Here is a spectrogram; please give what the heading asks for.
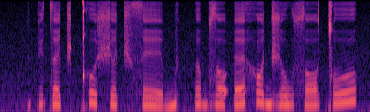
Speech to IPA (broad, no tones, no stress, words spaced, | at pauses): pʲetɛt͡ʃǃʰo ʃət͡ʃ seb | əbzɔʔɛhɔ d͡ʒowsɔǀo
